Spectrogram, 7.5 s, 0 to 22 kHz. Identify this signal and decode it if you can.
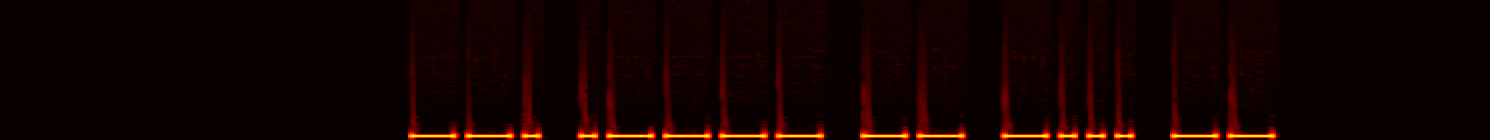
Morse code, heard as a keyed tone, about 17 wpm, 700 Hz. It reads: G1MBM
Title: DXCC-100 Call Signs - 5 Characters - Repeated 2x - 17wpm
